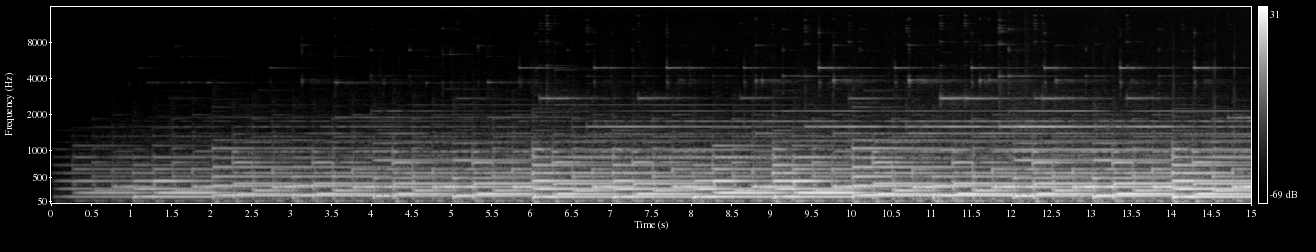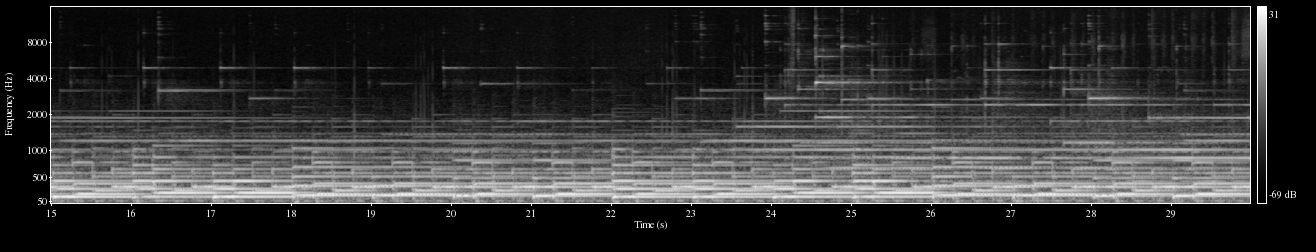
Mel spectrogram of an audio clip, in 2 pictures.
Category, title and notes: Instrument samples > Other
preview for oblivion mod
oblivion, skyrim, elderscrolls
